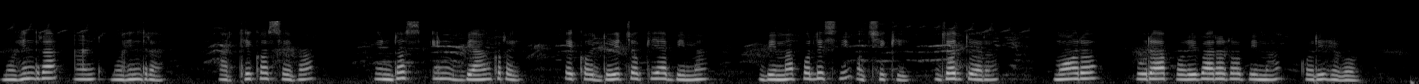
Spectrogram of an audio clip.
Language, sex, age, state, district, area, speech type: Odia, female, 18-30, Odisha, Rayagada, rural, read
